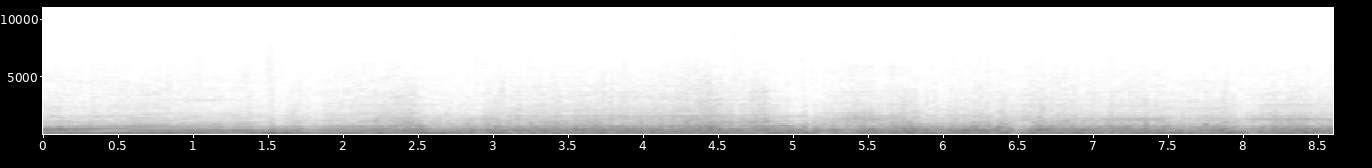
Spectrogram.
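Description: Yamaha R7's 689 cc parallel-twin engine under hard acceleration on track. Its note rises in pitch over the first second or so, then runs at a steadier, high-revving note.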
